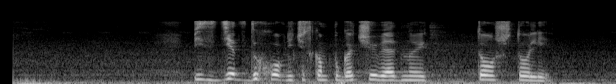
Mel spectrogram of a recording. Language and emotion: Russian, angry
